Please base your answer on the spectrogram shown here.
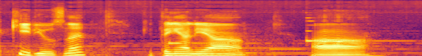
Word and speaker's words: Kyrios: Ele tem o som do R, né? Então é o Rho. Então ele é o Kiri. Ali, no caso, está Kyriakos, que é Kyrios, né?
